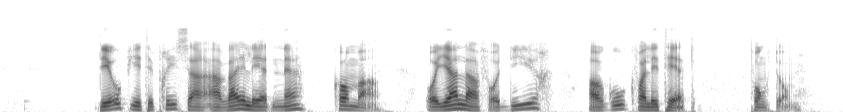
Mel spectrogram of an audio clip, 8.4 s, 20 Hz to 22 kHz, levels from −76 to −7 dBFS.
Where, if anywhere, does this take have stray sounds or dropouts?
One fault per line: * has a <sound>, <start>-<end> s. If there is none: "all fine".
all fine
